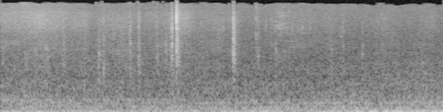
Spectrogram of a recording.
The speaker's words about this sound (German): dass ich im Moment auch wirklich nur noch auf dem Heimweg aufnehme, wenn ich denn im Auto aufnehme.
